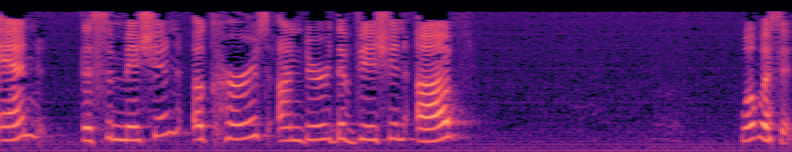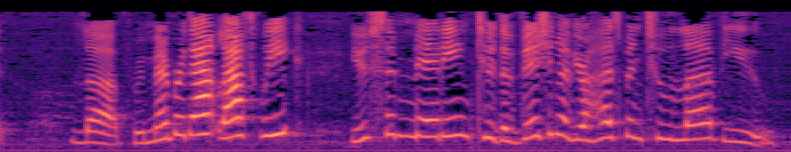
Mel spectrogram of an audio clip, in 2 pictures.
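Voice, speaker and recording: A woman pastor delivers a sermon in a high voice, emphatic and direct, putting rhetorical questions to her congregation. The recording sounds dull and lo-fi. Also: expressive, unhurried.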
